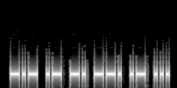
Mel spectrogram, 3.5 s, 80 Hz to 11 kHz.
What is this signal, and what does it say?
Morse code, heard as a keyed tone, about 20 wpm, 600 Hz. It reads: KANGAS
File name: cw-books / winnie-the-pooh / winnie-20wpm-page-0069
